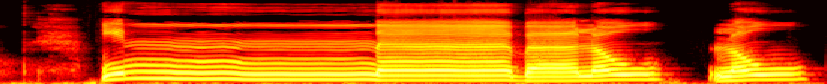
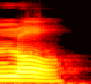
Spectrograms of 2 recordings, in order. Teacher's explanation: jangan sampai lamnya juga ini ikut monyong la bukan lo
